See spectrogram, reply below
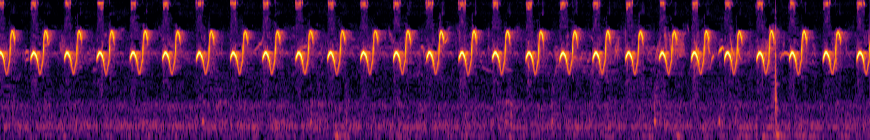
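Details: Flowerpecker singing a clear song in nature with no background noise: a long, very regular train of high, bright, hooked chirps, around three per second, steady in pitch and loudness throughout, with one faint click midway.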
